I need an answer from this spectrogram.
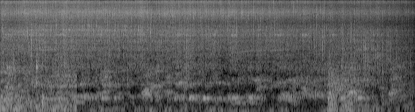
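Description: Hamburger patties with melting mozzarella sizzling steadily on a hot griddle plate over an alcohol burner, the sizzle slowly fading near the end.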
